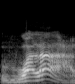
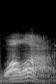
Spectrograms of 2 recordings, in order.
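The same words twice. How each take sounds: First: It is said in an exaggerated French accent. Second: It is said in a plain American accent. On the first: The speaker calls it right. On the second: The speaker calls it wrong.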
